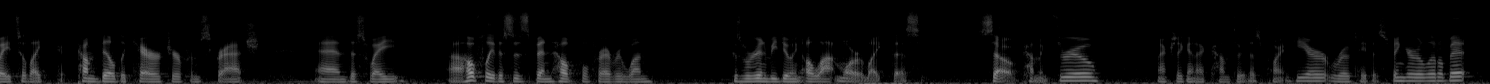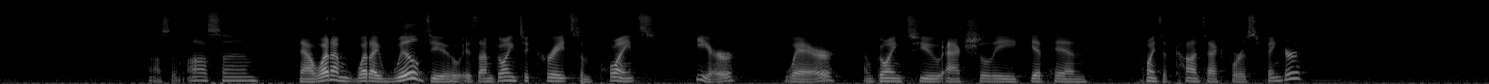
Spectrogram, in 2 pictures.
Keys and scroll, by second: 6.0 w, 29.5 ctrl+space.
